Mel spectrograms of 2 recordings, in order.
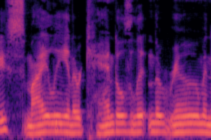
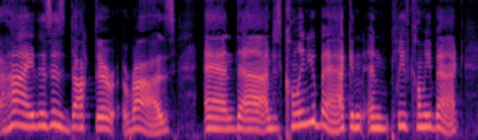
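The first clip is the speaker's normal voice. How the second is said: put-on very slow, high-pitched, elderly lady's voice; 5 semitones higher than usual. Retelling a voicemail she left, imitating Dr. Roz's old-lady voice. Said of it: "because she's an old lady".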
